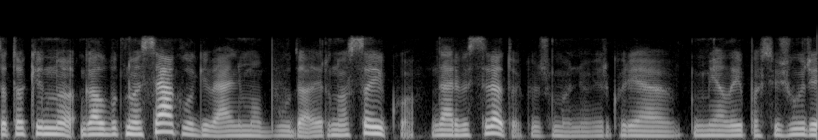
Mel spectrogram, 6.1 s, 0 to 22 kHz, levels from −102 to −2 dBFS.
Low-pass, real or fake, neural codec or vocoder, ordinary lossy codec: 7.2 kHz; real; none; Opus, 24 kbps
